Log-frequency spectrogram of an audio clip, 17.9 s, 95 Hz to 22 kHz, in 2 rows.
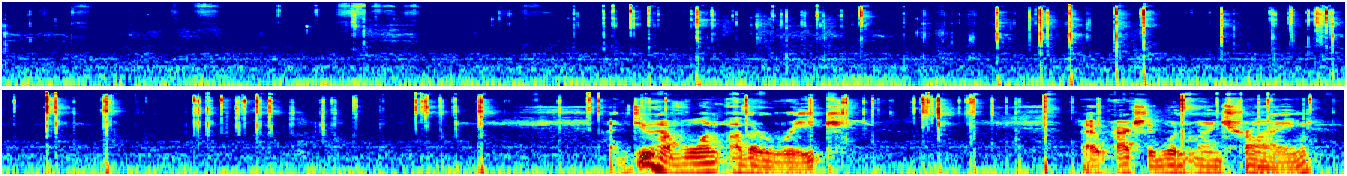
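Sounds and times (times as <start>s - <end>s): low steady hum: 0.0s - 17.9s.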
